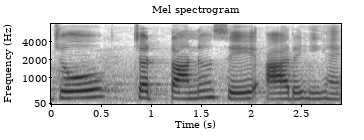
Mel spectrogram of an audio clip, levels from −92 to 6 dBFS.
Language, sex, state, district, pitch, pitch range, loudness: Hindi, female, Chhattisgarh, Raipur, 240 Hz, 220-260 Hz, -15 LUFS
